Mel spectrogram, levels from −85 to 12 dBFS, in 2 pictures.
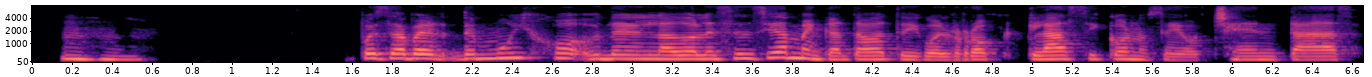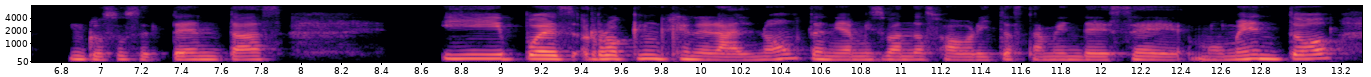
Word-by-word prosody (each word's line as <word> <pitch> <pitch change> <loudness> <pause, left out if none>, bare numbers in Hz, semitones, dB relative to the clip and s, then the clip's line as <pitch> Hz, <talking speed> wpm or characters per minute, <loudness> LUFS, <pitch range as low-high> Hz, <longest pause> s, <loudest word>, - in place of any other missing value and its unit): Ujú. 185 -3 0 1.1
Pues, 245 -1 +4
a 235 - +7
ver, 225 -3 +5
de 220 +2 0
muy 255 +4 +4
jo 250 -5 -1
de 210 0 +2
la 205 -1 +4
adolescencia 205 +6 +3
me 255 -2 +6
encantaba, 185 -1 +1
te 190 - -5
digo, 175 -1 0
el 165 - -1
rock 175 +1 -1
clásico, 200 0 +2
no 180 -2 0
sé, 160 -2 -6
ochentas, 170 +1 -2 0.2
incluso 185 -1 -4
setentas 175 +1 -3 0.7
y, 220 0 0
pues, 200 -1 +4
rock 200 +1 +1
en 215 -2 +2
general, 170 -6 -1
¿no? 205 +8 -3
Tenía 180 -5 -2
mis 170 0 -7
bandas 175 0 -4
favoritas, 160 +1 -5
también 170 0 -7
de 165 -1 -1
ese 165 -1 -4
momento 205 +5 0
185 Hz, 160 wpm, -21 LUFS, 170-210 Hz, 1.1 s, a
